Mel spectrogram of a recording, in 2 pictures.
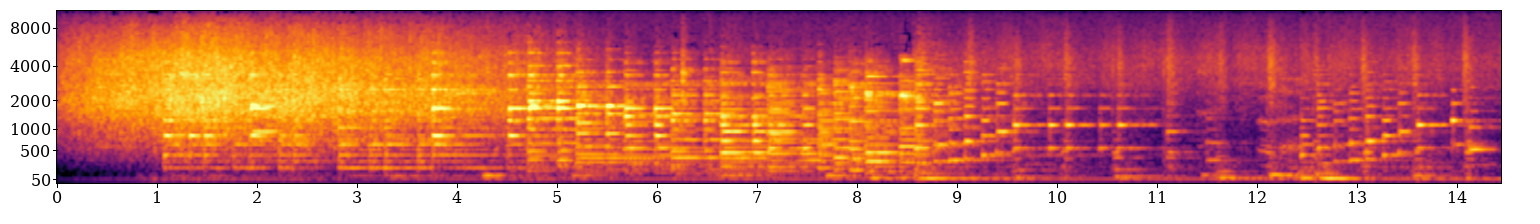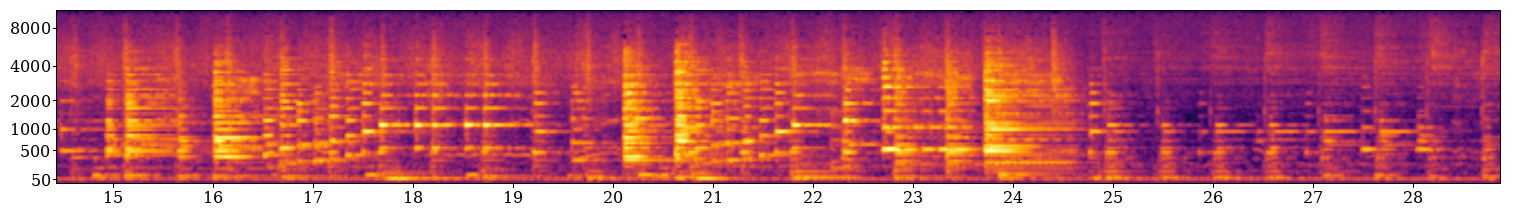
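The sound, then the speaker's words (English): A jazz piano piece plays steadily for about half a minute, with rolling chords and runs over a bass line, slightly hissy like an older live recording. “Let's listen to an excerpt from maybe the most famous composition by …, the …”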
